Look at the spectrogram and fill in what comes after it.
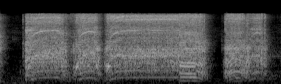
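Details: Makita BHP453 drill after repair of the gear assembly spring, tested in short trigger bursts: a high, even motor whine winding up and down cleanly; runs smooth and healthy.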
